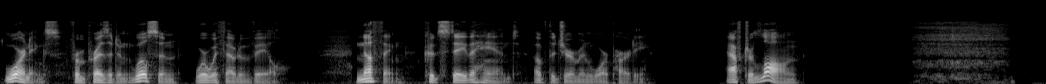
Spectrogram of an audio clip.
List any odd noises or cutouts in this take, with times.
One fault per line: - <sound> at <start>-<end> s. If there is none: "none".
- sigh at 9.1-10.2 s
